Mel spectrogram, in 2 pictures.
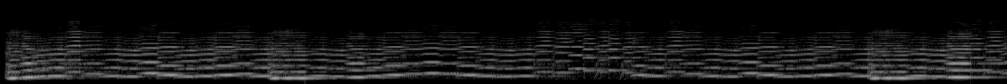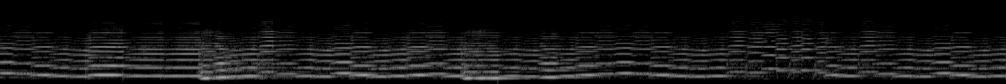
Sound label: hornpipe violin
